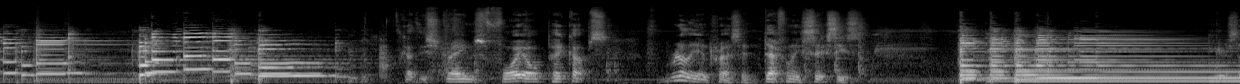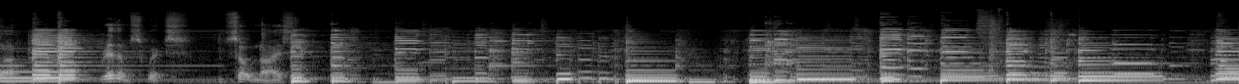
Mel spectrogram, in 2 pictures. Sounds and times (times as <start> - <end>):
Electric guitar: 0.0 - 4.5, 8.6 - 24.7
Speech: 4.0 - 8.7, 12.1 - 12.7, 13.4 - 15.4.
